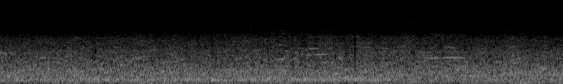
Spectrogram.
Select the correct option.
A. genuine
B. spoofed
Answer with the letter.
B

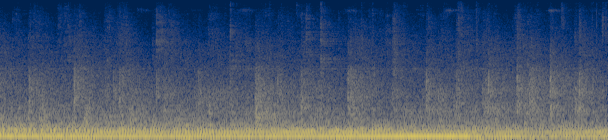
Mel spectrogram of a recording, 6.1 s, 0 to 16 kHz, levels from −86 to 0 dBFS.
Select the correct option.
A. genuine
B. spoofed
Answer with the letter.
A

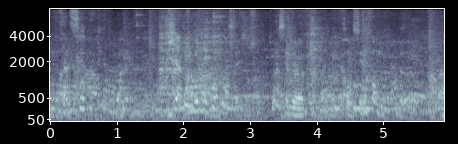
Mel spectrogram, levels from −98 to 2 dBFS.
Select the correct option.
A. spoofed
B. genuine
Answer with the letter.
A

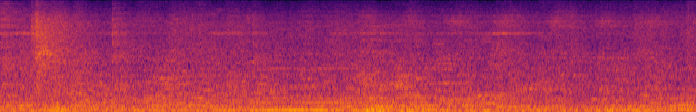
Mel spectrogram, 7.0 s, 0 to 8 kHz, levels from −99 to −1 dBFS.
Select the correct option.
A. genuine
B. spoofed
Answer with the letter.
A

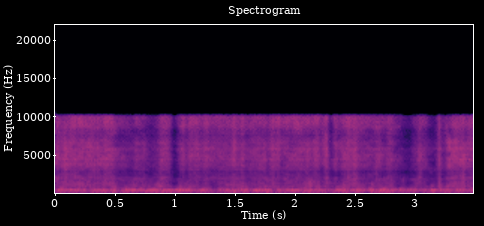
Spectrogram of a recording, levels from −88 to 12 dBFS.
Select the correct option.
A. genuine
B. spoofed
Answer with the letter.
B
